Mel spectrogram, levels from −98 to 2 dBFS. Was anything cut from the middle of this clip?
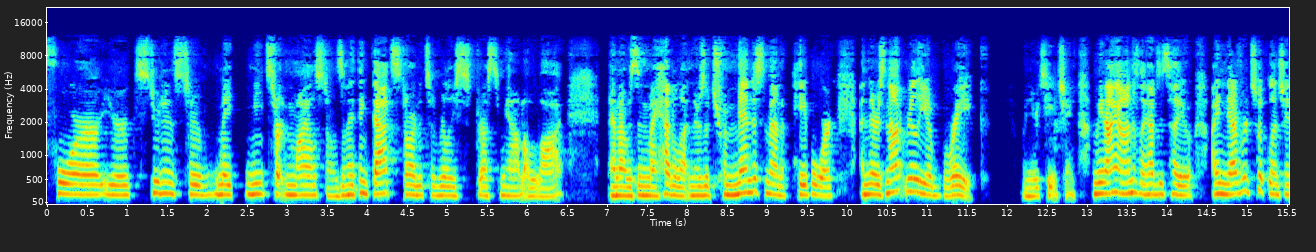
no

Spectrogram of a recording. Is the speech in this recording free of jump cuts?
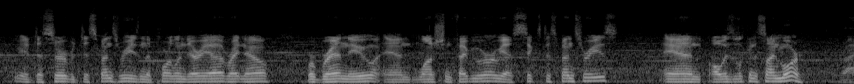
no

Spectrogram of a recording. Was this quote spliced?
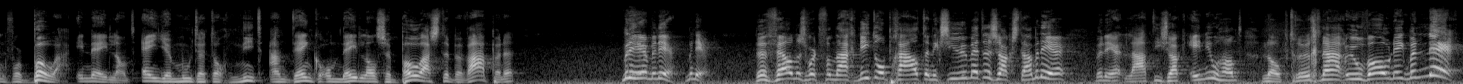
no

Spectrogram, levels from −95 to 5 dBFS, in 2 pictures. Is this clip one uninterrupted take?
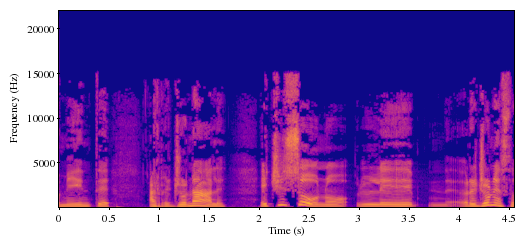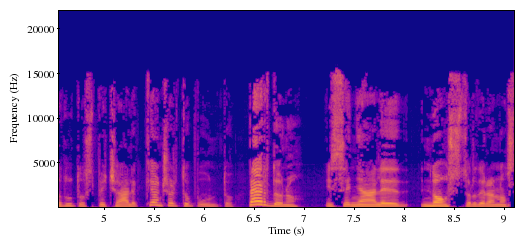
no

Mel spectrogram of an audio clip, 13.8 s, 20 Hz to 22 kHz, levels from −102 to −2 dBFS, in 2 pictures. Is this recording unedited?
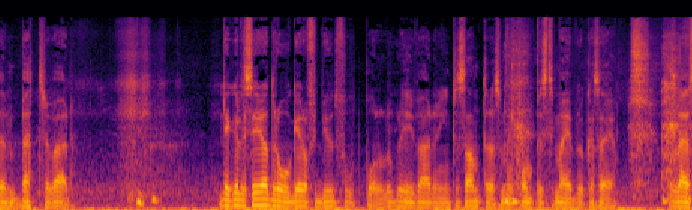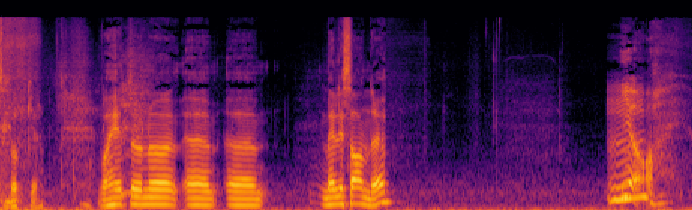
yes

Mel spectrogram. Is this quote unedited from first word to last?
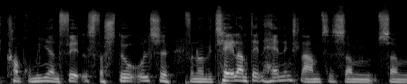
no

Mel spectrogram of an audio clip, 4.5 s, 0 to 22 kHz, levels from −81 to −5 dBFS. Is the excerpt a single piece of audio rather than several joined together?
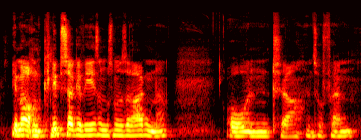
yes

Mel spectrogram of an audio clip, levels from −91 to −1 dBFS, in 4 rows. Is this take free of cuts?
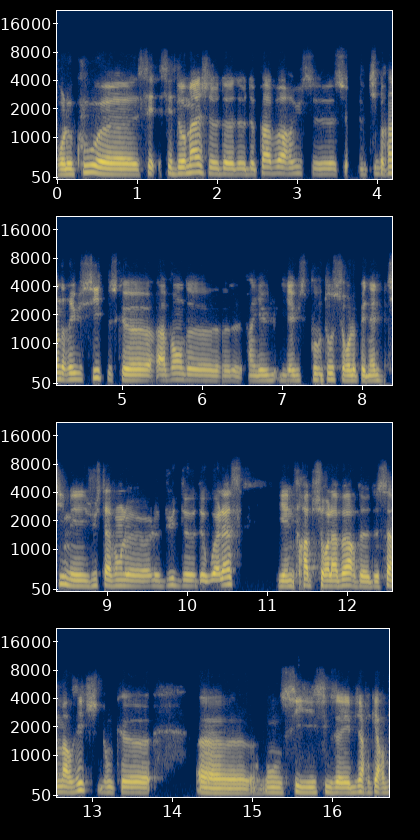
yes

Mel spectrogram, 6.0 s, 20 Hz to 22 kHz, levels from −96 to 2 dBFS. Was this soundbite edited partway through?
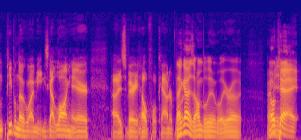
no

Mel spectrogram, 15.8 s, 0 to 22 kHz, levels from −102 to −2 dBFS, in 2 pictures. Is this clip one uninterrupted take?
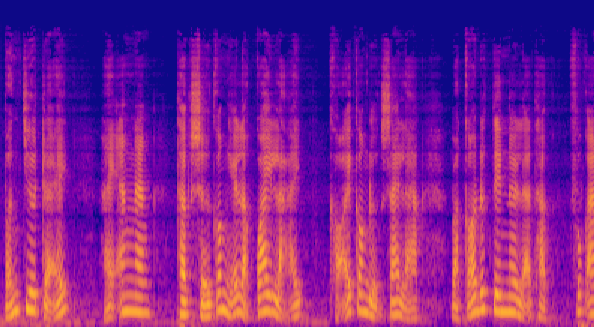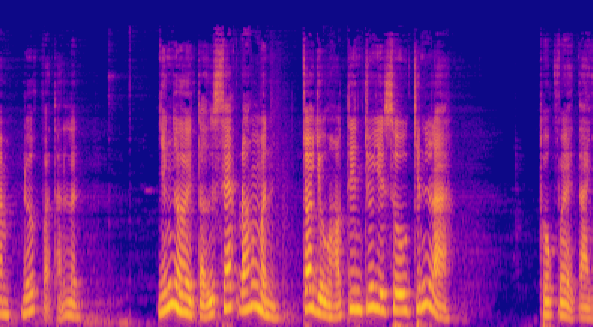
yes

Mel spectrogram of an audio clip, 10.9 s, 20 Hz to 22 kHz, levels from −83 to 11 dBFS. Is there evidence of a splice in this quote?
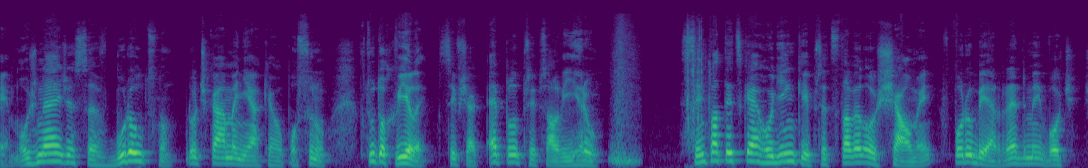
no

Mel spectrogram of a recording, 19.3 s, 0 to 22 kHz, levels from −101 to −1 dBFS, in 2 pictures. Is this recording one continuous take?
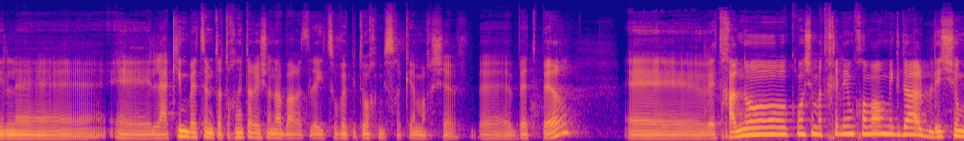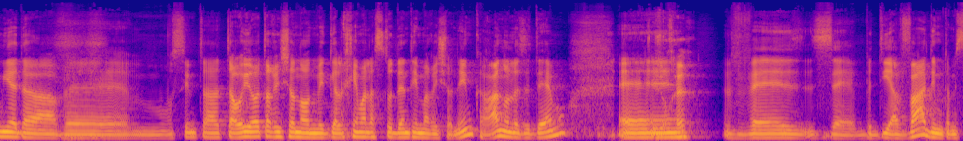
yes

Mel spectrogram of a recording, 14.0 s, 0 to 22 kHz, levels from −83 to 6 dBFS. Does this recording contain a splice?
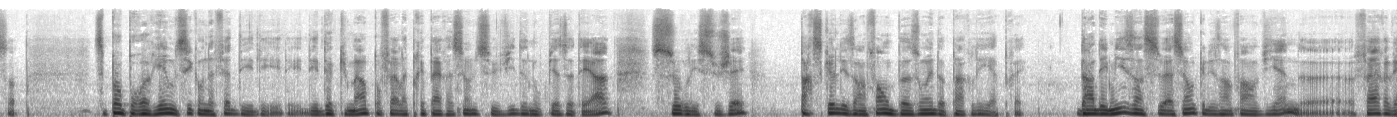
no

